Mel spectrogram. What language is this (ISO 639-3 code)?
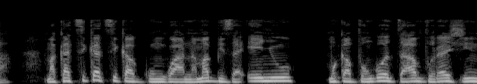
sna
